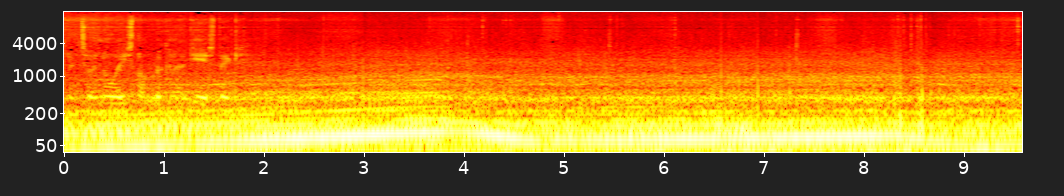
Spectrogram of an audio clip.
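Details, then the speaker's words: Subaru Impreza WRX, 5-speed gearbox, center diff bearings replaced and shafts shimmed: driving with steady low road and engine rumble and no speed-related whine, complete silence. "this is the center diff bearings haven't been replaced on the new AG WR WRX 5speed gearbox complete silence"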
